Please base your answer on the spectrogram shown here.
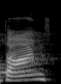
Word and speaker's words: thyme: one of them and it's time time like what time is it however it is spelled I always mess it up t h y m e time it has these very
